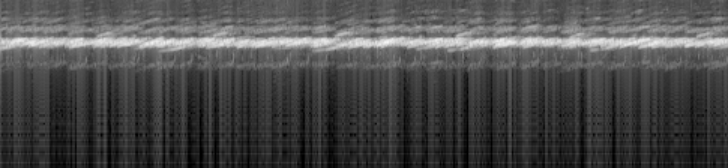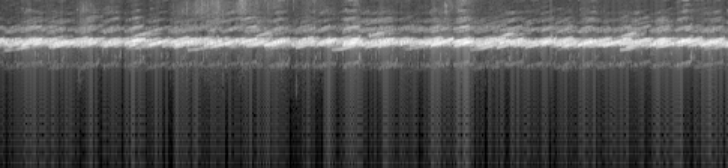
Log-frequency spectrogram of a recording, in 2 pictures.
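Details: A deafening chorus of Northern spring peepers at a pond at dusk in spring, breeding after leaving hibernation: countless high, piercing peeps overlap into one continuous ringing wall of sound, loud enough to hurt the ears.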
